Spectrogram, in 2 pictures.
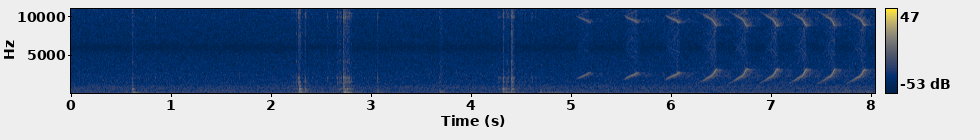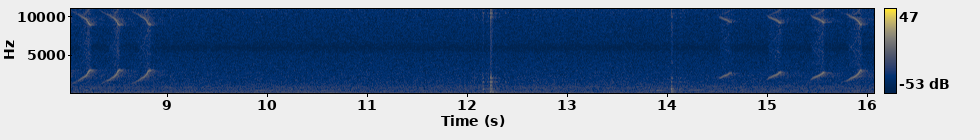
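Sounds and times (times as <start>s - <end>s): bird singing upslurred whistles: 5.0s - 9.0s, 14.5s - 16.0s.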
